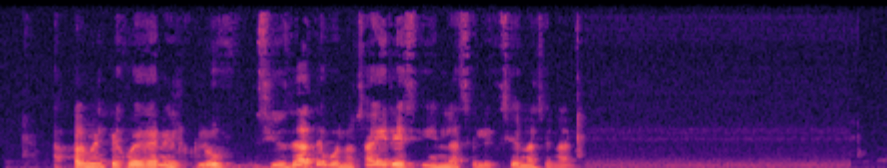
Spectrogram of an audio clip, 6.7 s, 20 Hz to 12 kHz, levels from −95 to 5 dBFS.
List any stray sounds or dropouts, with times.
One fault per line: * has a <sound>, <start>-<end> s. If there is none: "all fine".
all fine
